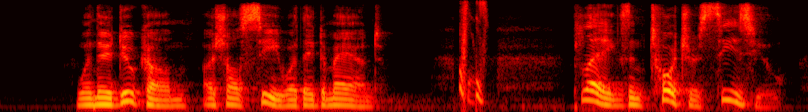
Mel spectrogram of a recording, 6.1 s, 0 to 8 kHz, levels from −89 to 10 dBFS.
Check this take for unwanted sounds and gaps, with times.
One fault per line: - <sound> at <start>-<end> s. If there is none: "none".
- chirp at 3.4-3.7 s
